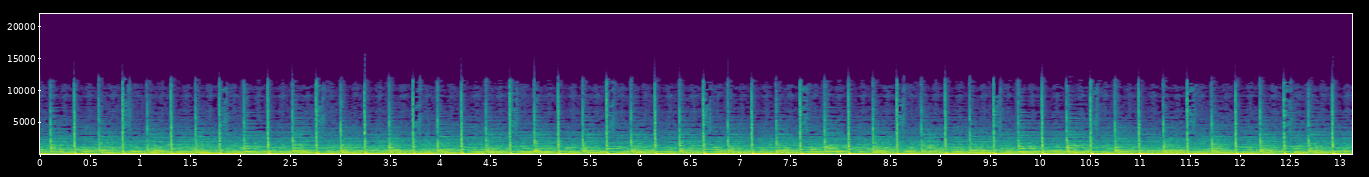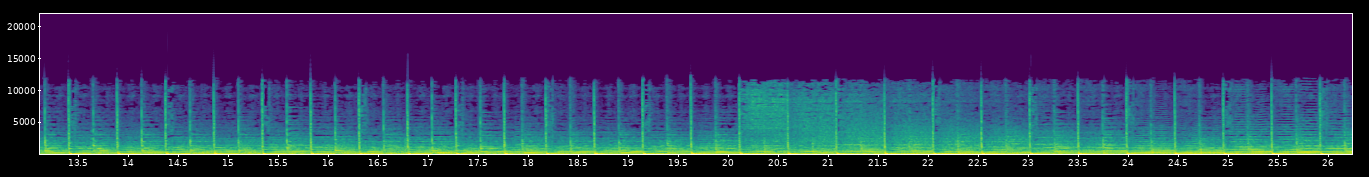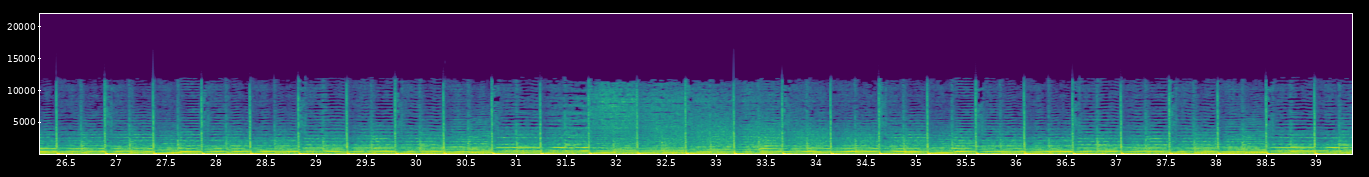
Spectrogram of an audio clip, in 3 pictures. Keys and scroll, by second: 19.8 b, 25.7 ], 27.0 x, 35.5 v.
